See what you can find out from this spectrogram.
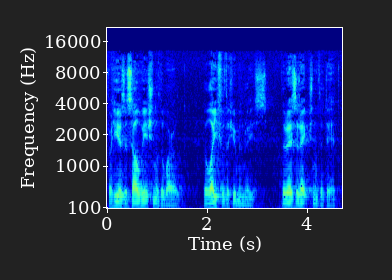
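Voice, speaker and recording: A man's voice: sits low, fast talker, mellow. A man speaking as a priest, reciting the prayers of a funeral Mass in a solemn, formal manner in a church.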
